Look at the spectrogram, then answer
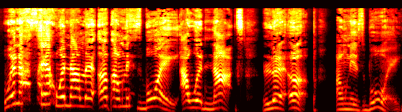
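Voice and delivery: loud, high, then slowing for emphasis; loud emphatic insistence. Real, not acted. Storyteller stressing she would not let up, loud emphatic delivery. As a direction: belt it out, hammering each word. Emphatic boast about relentless roasting.

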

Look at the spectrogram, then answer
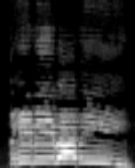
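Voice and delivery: slow, loud bellow. Acted. Bears wake the bird, bellowing. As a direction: bellow it long. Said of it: "bellowed the bears".

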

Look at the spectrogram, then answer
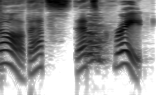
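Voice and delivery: high, loud, pleased thanks; grateful old man. Acted. Old man getting to borrow the razor, grateful. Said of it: "And he's like".

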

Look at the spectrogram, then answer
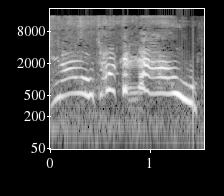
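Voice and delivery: high, rising cry of alarm at the dog. Real, not acted. Owner calling out to her dog in alarm. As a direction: stop the dog in a startled panic.

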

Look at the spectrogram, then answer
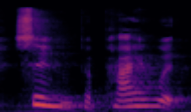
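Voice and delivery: ordinary delivery, nothing marked

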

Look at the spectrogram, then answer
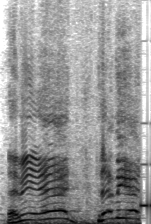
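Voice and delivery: high, loud shriek; escalating demand. Acted. Player locked out of the room, shrieking to get in.

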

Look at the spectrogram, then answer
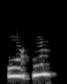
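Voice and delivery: "Purple" alto y fuerte, bien marcado; "Purple" pronunciado claro. Shown as a demonstration. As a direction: recalca "Purple" para que lo repitan. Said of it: "Es para pronunciación". (modelo de pronunciación de "Purple")

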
